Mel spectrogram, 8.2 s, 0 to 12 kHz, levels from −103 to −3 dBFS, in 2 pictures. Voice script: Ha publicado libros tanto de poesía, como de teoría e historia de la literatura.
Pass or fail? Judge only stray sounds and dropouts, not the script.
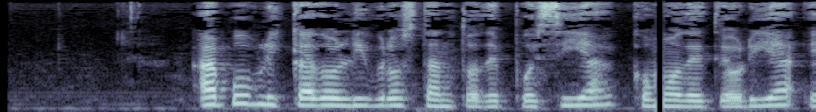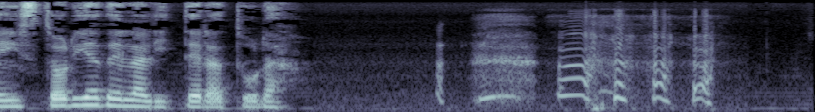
fail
